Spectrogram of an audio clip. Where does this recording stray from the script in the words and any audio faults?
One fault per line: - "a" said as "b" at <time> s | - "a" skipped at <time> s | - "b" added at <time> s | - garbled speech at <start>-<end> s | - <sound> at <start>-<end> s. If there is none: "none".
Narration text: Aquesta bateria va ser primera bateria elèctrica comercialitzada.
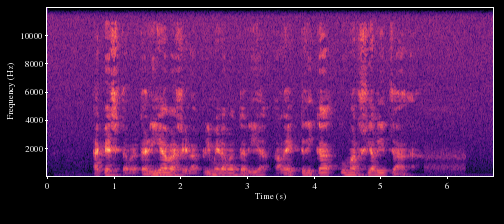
- "la" added at 2.2 s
